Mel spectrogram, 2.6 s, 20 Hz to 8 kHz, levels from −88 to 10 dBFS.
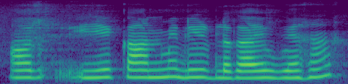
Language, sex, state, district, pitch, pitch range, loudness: Hindi, female, Chhattisgarh, Raipur, 260 Hz, 250-270 Hz, -16 LUFS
